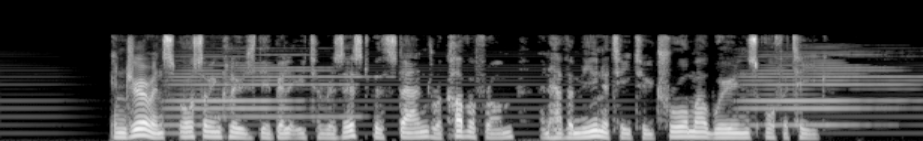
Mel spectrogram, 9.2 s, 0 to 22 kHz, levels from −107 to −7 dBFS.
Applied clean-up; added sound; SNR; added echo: classical method spectral subtraction.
